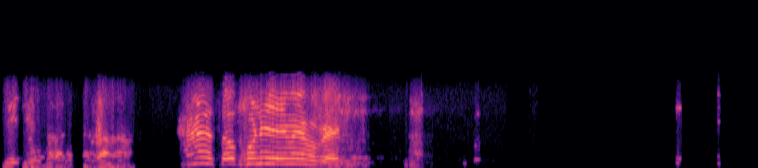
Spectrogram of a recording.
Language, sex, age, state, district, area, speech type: Bengali, male, 45-60, West Bengal, Uttar Dinajpur, urban, conversation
